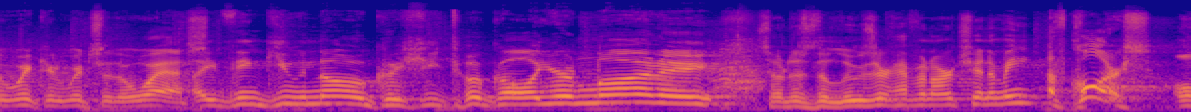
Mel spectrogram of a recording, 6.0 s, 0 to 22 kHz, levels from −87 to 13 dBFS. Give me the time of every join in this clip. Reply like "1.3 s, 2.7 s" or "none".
0.9 s, 3.7 s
